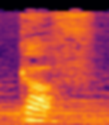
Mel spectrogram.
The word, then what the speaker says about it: cough: So this GH as a digraph produces here the sound f. So it is cuff.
